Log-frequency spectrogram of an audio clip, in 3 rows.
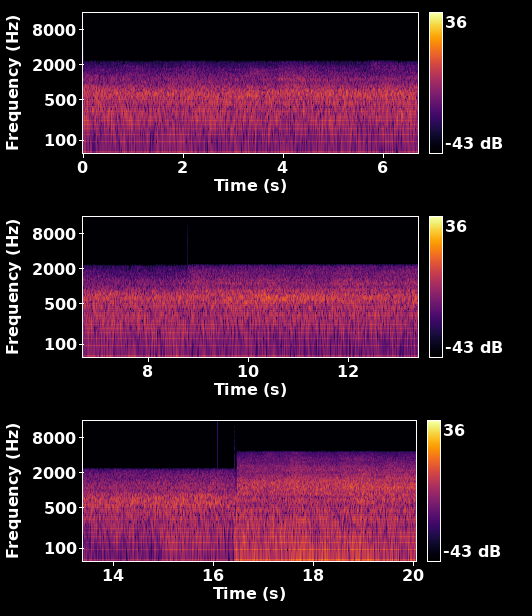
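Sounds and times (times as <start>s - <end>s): muffled rain rumble: 13.0s - 20.0s.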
